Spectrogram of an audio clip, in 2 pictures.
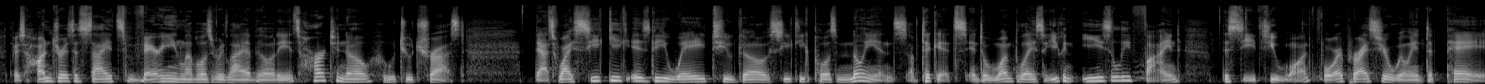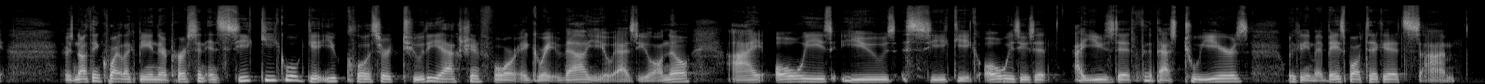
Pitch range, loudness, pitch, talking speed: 115-145 Hz, -24 LUFS, 125 Hz, 185 wpm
